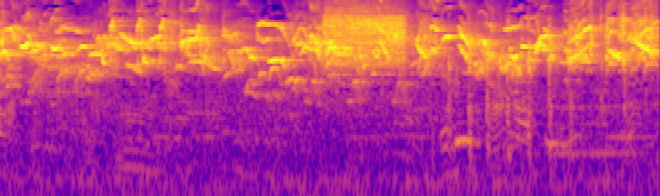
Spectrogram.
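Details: At a Sindanglaut Sunday practice contest, second session, two Oriental magpie-robins duel in song. Rapid chattering phrases and whistled slurs overlap continuously, with a loud burst of harsh, noisy notes midway and soft voices behind.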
